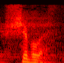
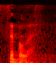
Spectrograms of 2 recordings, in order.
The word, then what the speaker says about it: Shibboleth: Say Shibboleth. They could not say Sh. The sheen of the Hebrew language. They pronounced it S, the seam. Say Shibboleth.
